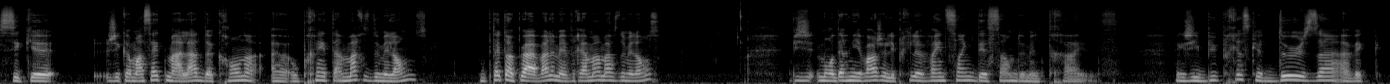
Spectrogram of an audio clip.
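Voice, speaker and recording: Speaking at a very slow pace with long, frequent pauses, a woman keeps a fairly low pitch and fairly even intonation. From Quebec, Montreal South Shore. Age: 40s. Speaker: life coach. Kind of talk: casual interview.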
